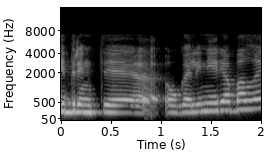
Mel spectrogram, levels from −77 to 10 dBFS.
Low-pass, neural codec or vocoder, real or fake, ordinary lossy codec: 7.2 kHz; none; real; MP3, 64 kbps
